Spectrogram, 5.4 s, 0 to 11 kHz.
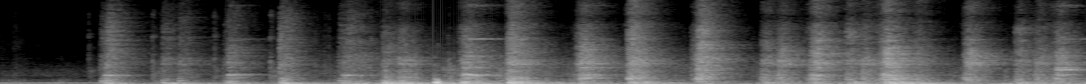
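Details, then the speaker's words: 1957 Chevy 210 Bel Air clone: repeated sharp clunks about four a second, starter clicking and engaging but not cranking; engine turns over by ratchet so not seized, only occasionally fires; owner suspects weak starter. "Well, now it barely ever turns over because it just does that stupid clicky thing. And you can hear it engage. So I don't know if the starter's getting weak or what, because like I said, the engine still turns over and it will every now and then take off and fire."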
